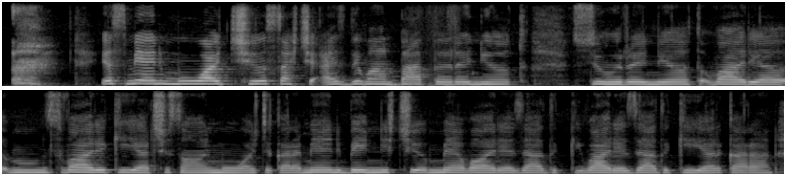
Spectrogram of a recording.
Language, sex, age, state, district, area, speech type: Kashmiri, female, 30-45, Jammu and Kashmir, Pulwama, rural, spontaneous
